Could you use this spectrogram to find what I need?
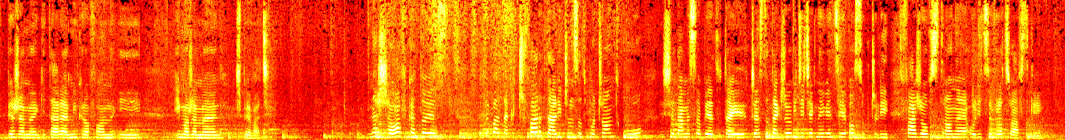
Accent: Lubartów, Lublin Voivodeship, Poland; now in Poznań, Poland; Ja jestem z Lubelszczyzny, czyli drugi koniec. Pochodzę z Ubartowa, malutkie miasteczko pod Lublinem. 7 godzin drogi pociągiem.

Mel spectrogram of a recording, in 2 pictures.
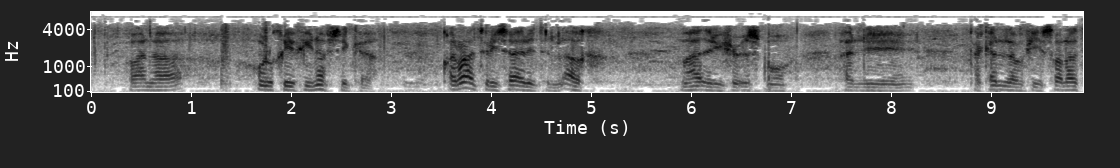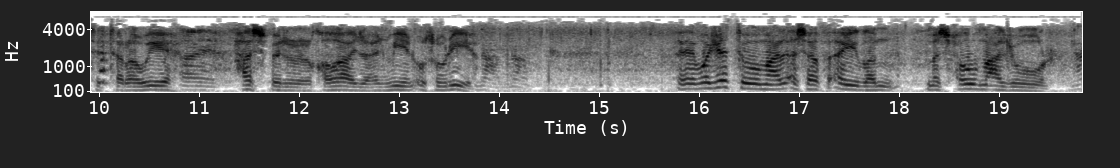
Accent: Syria; كما يقولون عندنا في الشام ست نفوس.

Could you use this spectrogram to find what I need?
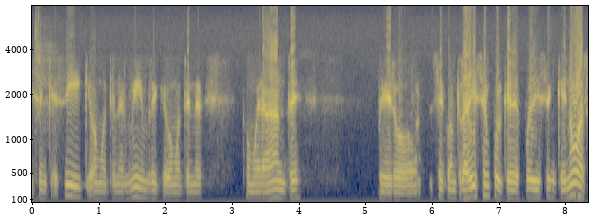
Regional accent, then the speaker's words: Godoy Cruz, Mendoza, Argentina; Yo soy de Godoy Cruz, quedo fuera.

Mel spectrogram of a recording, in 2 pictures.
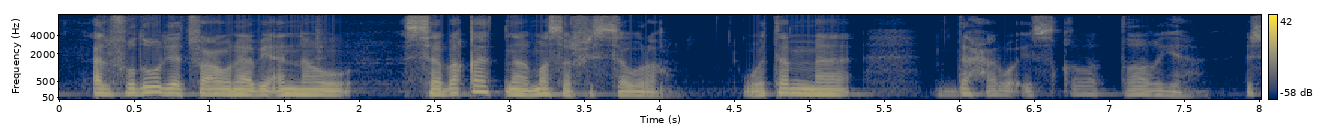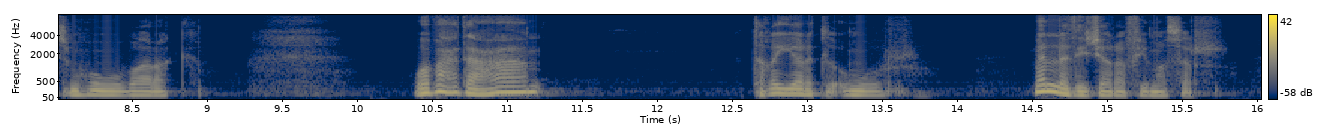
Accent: Syria; now in Gaziantep, Turkey; وحاليا نلتقي معك أنا كسوري في مدينة عنتاب،

